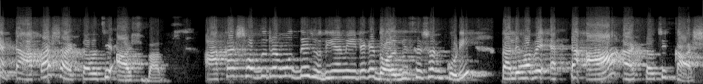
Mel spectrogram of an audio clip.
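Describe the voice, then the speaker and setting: Fast-talking woman teacher, echoey room. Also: sits high, a bit bright. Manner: explains step by step, asks the students questions. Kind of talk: online lecture.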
